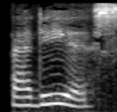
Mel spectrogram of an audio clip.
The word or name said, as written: thaddaeus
